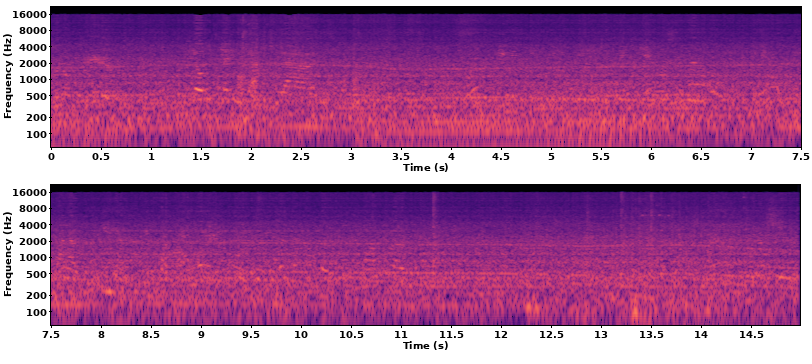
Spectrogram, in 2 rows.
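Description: Cabin noise of a New Flyer XN60 articulated natural-gas bus under way: steady engine and road rumble with a steady drivetrain hum, and voices in the background.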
